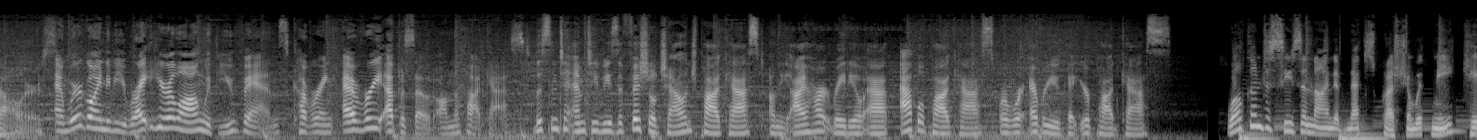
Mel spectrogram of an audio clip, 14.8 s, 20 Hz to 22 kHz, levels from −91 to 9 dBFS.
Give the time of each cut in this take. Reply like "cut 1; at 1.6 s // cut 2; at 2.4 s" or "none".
cut 1; at 12.0 s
